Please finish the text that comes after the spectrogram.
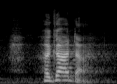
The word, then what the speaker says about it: Haggadah: Haggadah. I think I'm pronouncing it right. The Haggadah. And you can hear Haggah in Haggadah.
